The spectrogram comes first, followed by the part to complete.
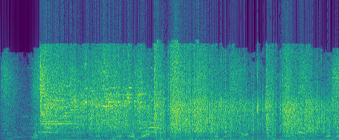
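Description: Film soundtrack: a passage of sustained music notes is cut off about half a second in by a sudden, very loud, noisy boom-like sound effect with a heavy low rumble, which holds at full loudness with music and voices mixed under it.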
